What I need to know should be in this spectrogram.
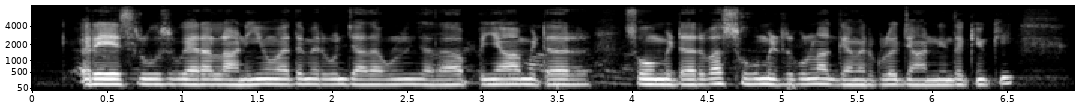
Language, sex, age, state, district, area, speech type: Dogri, male, 18-30, Jammu and Kashmir, Kathua, rural, spontaneous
